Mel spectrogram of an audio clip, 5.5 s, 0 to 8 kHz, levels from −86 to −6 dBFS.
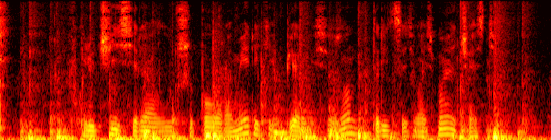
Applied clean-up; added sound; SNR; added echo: none; Run; -3 dB; none.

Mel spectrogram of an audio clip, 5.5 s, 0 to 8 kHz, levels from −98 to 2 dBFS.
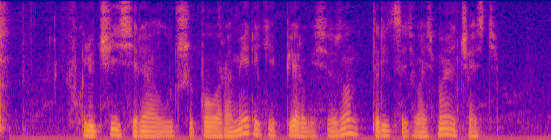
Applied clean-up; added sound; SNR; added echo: none; none; none; none.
